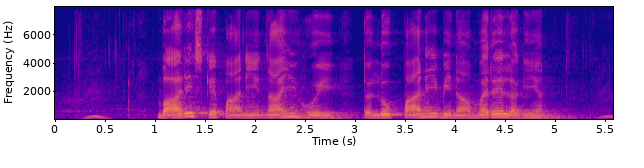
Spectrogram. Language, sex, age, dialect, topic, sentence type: Bhojpuri, male, 25-30, Western, agriculture, statement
